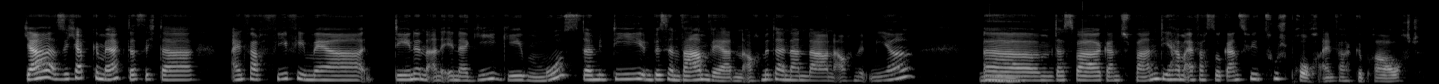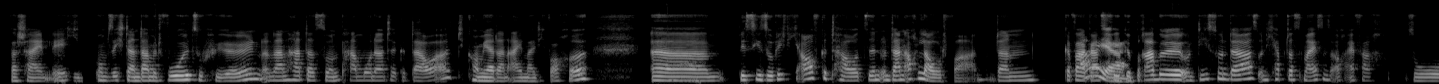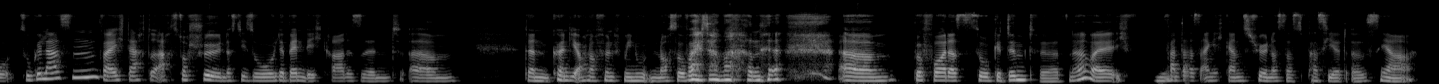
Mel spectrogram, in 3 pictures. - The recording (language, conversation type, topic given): German, podcast, Wie unterscheidest du im Alltag echte Nähe von Nähe in sozialen Netzwerken?
- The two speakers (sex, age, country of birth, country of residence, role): female, 30-34, Germany, Germany, guest; female, 35-39, Germany, Spain, host
- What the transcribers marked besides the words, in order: other background noise; laughing while speaking: "weitermachen"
